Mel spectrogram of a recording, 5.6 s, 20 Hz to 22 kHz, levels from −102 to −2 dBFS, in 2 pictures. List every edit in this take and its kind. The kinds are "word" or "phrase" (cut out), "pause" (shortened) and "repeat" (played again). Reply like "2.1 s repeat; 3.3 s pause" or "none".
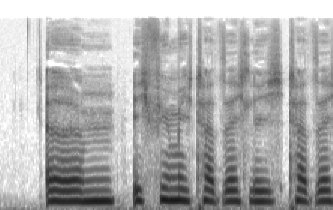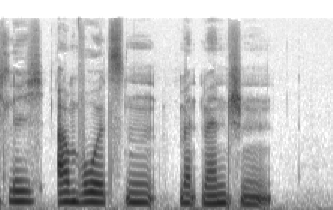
1.0 s pause; 2.4 s repeat

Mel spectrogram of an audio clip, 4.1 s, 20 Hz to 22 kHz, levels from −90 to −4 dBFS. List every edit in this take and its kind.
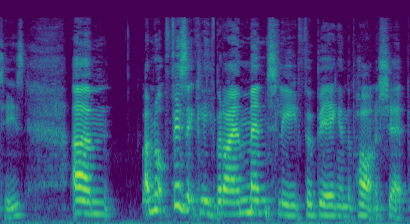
1.4 s word; 2.1 s word; 3.0 s phrase

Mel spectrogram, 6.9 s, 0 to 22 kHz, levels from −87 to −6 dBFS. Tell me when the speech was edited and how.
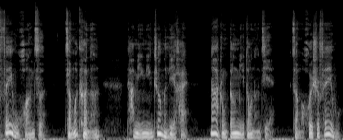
none

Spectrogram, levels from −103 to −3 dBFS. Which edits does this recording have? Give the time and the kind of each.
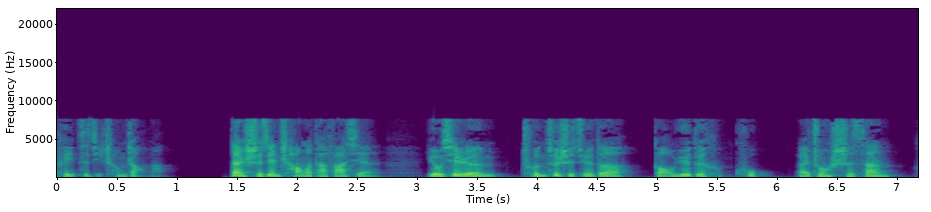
none

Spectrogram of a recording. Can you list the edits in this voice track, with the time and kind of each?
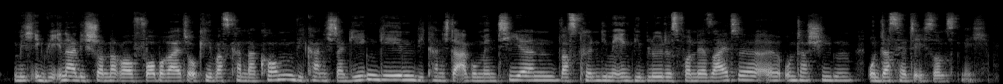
8.6 s pause

